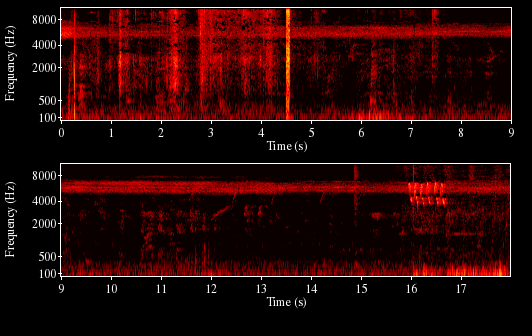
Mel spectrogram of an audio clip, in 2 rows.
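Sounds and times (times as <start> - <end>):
high-pitched insect drone: 0.0 - 17.9
faint bird chirps: 2.8 - 17.9.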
